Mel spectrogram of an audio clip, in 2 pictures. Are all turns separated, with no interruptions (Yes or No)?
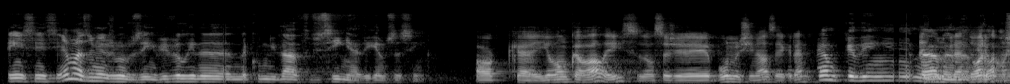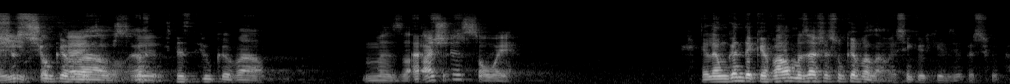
No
